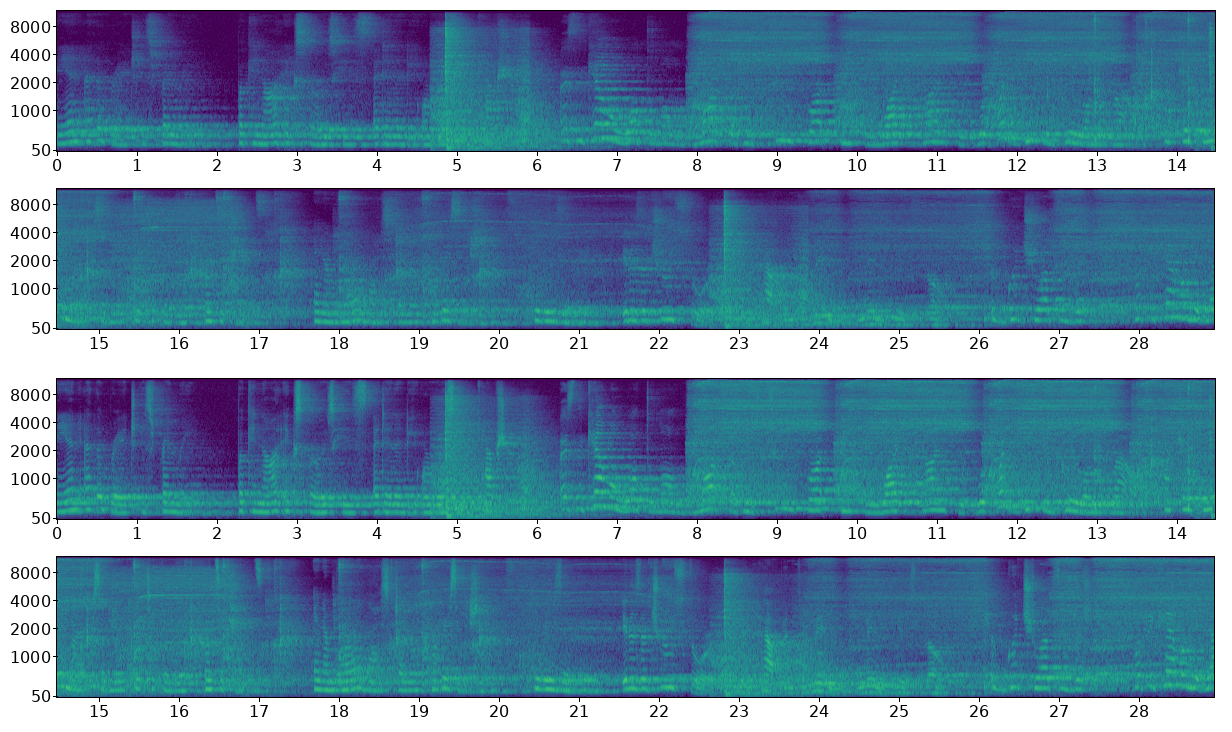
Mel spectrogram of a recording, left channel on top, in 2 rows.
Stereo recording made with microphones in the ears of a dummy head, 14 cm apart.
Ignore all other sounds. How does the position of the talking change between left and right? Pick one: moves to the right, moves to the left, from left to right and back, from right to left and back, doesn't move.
doesn't move.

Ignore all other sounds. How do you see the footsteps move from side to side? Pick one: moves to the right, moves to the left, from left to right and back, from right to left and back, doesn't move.
moves to the right.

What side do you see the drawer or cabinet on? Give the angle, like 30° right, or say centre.
30° left.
